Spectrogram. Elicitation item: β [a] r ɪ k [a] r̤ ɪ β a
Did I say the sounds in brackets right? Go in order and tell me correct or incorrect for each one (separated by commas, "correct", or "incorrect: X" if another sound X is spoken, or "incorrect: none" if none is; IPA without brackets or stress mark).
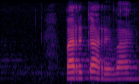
correct, correct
